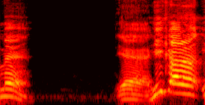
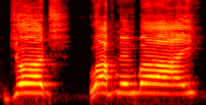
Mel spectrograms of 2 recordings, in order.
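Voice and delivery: higher, bright Trinidadian lilt calling George; Trinidad accent; 6 semitones higher, 5 dB louder, much slower than usual. Retold or imitated. Showing how Trinidad talks, a Trinidad accent hailing George. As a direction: Trinidad accent, friendly street greeting. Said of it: "You know how Trinidad talk?".

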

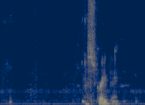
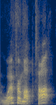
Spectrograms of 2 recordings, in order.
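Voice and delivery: raised, amateur Australian accent; attempted Australian accent; 5 semitones higher, 6 dB louder than usual. Shown as a demonstration. Streamer joking with Australian viewers, rough Australian accent. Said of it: "Do your, your best Australian accent".

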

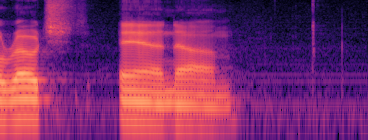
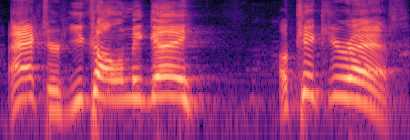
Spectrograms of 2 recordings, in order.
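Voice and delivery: much higher, loud defensive threat; mock macho anger; 9 semitones higher, 4 dB louder than usual. Tough guy offended at being called actor, loud threat. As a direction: bristle like a touchy tough guy. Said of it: "He's like".

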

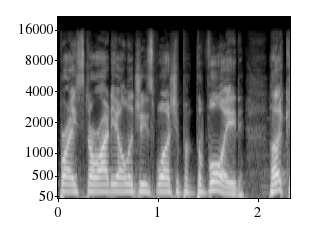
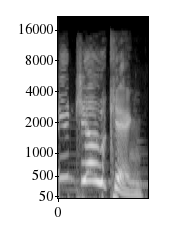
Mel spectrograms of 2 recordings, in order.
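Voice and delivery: much higher, pleading with the game in disbelief; exasperated disbelief; 11 semitones higher than usual. Real, not acted. Player's colony collapses, exasperated high-pitched disbelief. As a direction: ask the universe why, voice pitched way up.

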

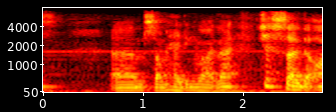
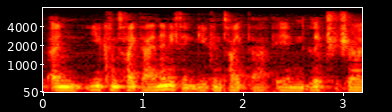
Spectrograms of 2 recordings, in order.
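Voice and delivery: normal talking voice

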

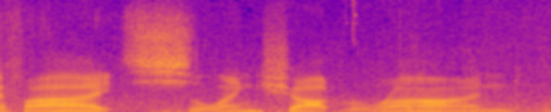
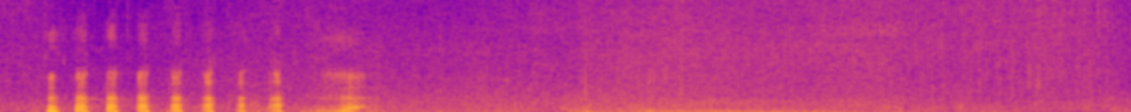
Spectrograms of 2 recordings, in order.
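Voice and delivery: breathy laugh; 7 semitones higher, 4 dB quieter than usual. Real, not acted. Laugh after sinking brig.

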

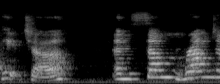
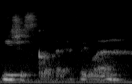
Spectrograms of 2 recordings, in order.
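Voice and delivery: whisper; 11 dB quieter, faster than usual. Real, not acted. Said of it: "really weird you eating on camera".

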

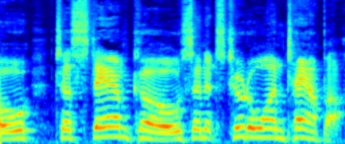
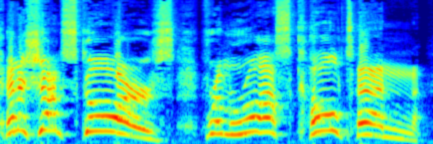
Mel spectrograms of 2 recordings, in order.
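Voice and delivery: loud shout with a slowed goal line; goal call; 5 semitones higher, 3 dB louder, slower than usual. Real, not acted. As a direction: shout the shot that scores.

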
